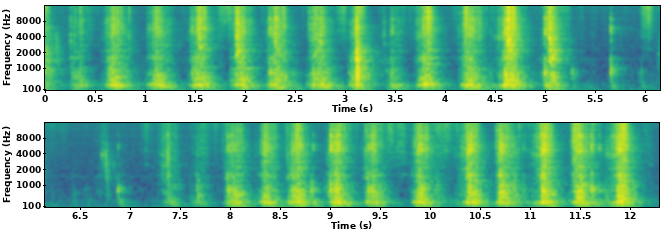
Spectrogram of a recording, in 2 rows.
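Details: English wheel on light pressure over the repaired left rear fender of a 1950 Chevy 3100: rhythmic gritty, uneven rasping strokes two or three a second as the panel rolls, because hammer marks are still in the metal.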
